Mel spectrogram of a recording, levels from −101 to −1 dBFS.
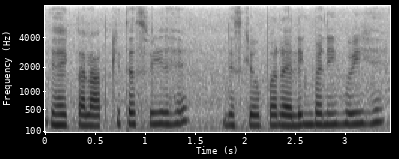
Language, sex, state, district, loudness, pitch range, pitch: Hindi, female, Chhattisgarh, Sukma, -21 LUFS, 200-225 Hz, 215 Hz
